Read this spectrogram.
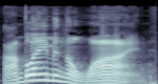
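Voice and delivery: loud, swooping declaration; mock loud proclamation. Suspect blames the wine to detectives, loudly proclaiming. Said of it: "you're loudly proclaiming that it was the wine".

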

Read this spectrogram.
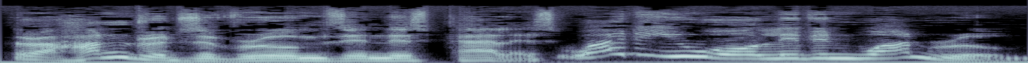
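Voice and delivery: put-on high, bewildered young voice; a prince asking why they share a room; puzzled prince. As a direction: wonder aloud at the poverty.

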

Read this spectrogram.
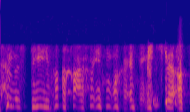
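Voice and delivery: slow words squeezed through laughter; giggling the name out; laughing answer. Real, not acted.

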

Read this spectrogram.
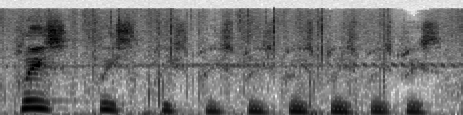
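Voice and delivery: hushed run of pleas; desperate quiet pleading. Real, not acted. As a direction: plead under the breath. Begging while fleeing enemy.

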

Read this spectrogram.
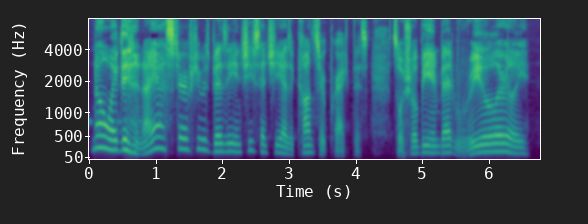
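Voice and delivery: put-on eager kid reporting back. Kid telling Phil about his mom, lightly voiced.

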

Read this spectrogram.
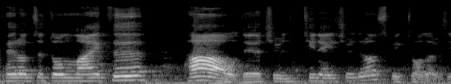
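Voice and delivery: very slow English, fading at the end; slow reading. Shown as a demonstration. Teacher reading the corrected sentence to students, slow. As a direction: read it word by word for the class. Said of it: "slow model reading".

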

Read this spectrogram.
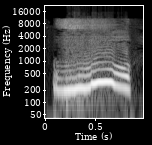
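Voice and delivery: long, loud whoosh of wind; imitated wind sound. Shown as a demonstration. Storyteller imitating autumn wind for children, loud held whoosh. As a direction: blow out a drawn-out "vooo" like wind. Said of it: "وقلد صوت الهواء".

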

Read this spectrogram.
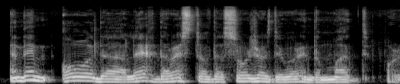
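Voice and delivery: ordinary delivery

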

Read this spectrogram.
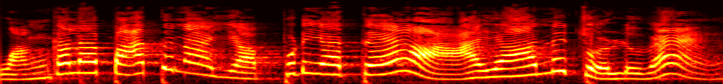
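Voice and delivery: ordinary talk

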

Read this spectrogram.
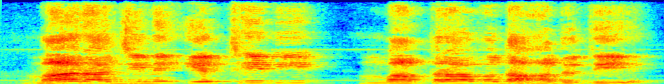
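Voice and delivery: ordinary talk, nothing marked

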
